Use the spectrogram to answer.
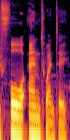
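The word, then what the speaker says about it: Four'N Twenty: I like the way it's spelt fawn. Fawn 20 here, but it's actually 4 and 20.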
